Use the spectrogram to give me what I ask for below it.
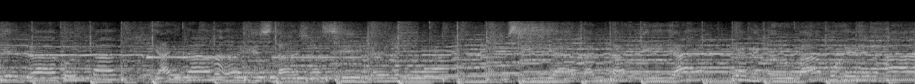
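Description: Throughout the clip the gain swings by roughly 5 dB, leaving loud and soft parts squashed close together. This gain pumping is likely from gain set far too high, with a fast limiter or compressor clamping down on each peak.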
